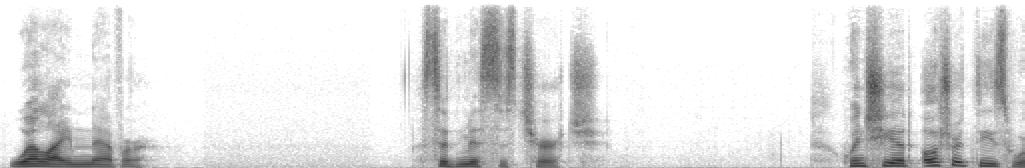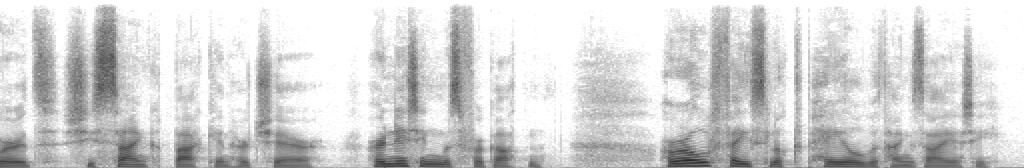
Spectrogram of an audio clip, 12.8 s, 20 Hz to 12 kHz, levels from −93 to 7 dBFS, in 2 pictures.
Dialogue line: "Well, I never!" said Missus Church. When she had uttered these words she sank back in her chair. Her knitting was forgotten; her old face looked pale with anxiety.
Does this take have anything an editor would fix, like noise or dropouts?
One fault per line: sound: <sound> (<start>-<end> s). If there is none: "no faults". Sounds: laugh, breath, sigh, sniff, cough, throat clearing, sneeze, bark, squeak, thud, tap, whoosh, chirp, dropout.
no faults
